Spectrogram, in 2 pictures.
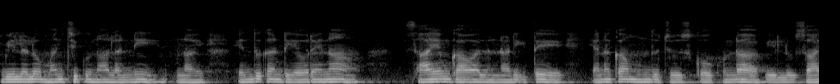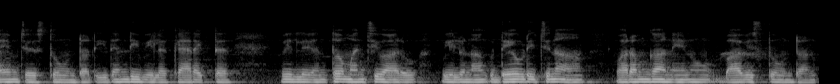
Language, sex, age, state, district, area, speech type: Telugu, male, 18-30, Andhra Pradesh, Chittoor, rural, spontaneous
